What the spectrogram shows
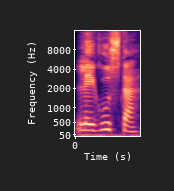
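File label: "he likes", Spanish, female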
